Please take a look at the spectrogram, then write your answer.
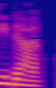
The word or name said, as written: tidak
